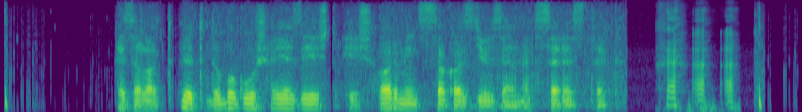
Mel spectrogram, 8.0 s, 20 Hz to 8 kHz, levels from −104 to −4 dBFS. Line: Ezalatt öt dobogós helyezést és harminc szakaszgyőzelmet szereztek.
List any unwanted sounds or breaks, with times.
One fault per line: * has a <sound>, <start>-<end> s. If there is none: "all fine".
* has a laugh, 6.6-7.4 s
